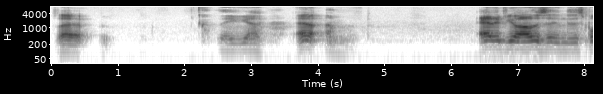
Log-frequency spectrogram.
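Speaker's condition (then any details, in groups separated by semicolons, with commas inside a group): Cerebral palsy; uses wheelchair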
